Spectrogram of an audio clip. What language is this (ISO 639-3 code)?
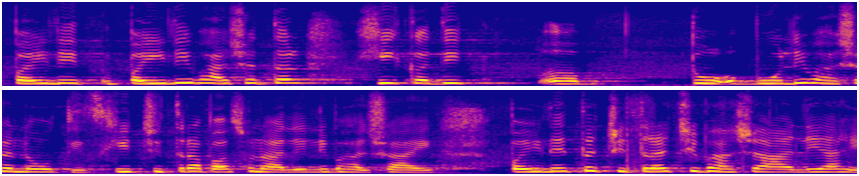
mar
